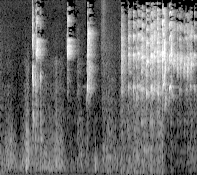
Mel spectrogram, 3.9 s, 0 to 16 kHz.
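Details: Rosy-faced lovebird recorded in December 2012: a few short, high, harsh chirps, then a dense run of rapid scratchy chattering notes in the final second and a half, in a quiet indoor setting.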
